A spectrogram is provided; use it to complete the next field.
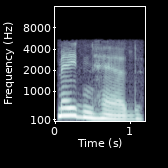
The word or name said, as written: maidenhead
